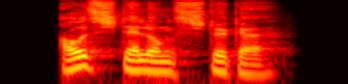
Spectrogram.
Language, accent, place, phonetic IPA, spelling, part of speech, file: German, Germany, Berlin, [ˈaʊ̯sʃtɛlʊŋsˌʃtʏkə], Ausstellungsstücke, noun, De-Ausstellungsstücke.ogg
- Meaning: nominative/accusative/genitive plural of Ausstellungsstück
